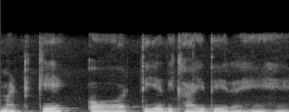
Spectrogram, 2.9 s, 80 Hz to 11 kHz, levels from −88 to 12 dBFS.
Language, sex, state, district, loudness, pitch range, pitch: Hindi, female, Jharkhand, Jamtara, -17 LUFS, 190-215 Hz, 200 Hz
